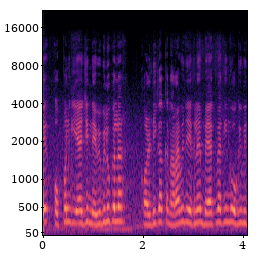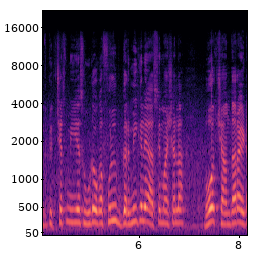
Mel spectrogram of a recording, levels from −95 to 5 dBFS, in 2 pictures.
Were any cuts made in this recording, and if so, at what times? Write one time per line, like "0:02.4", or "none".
0:01.8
